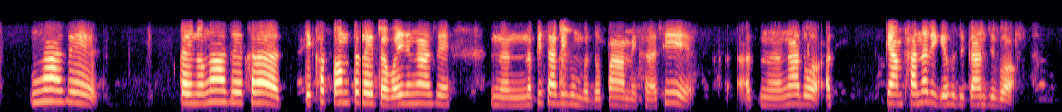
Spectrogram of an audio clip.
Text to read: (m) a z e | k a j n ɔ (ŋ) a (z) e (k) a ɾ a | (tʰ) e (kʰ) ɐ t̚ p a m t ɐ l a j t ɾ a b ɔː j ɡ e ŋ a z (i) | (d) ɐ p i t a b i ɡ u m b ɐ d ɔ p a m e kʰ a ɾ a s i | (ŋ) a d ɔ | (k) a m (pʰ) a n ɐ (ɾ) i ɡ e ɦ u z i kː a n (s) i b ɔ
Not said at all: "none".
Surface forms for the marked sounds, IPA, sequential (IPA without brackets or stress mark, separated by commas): ŋ, ŋ, z, kʰ, t, kʰ, e, n, ŋ, k, pʰ, ɾ, z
